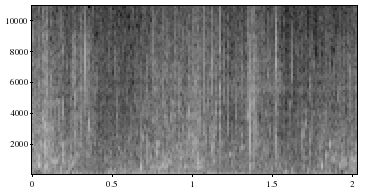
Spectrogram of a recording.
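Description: Rushing, splashing water as a research biologist wades into a cold, swift-flowing river, a dense steady wash with a few louder sloshes.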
